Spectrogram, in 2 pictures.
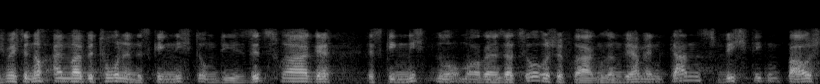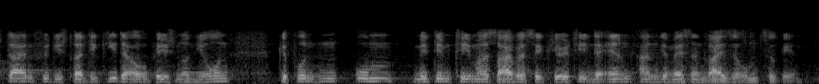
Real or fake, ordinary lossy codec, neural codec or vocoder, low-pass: fake; Opus, 32 kbps; vocoder, 24 kHz, 100 mel bands, Vocos; 5.4 kHz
